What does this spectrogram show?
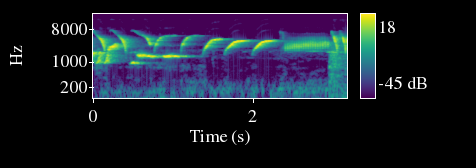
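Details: Canary singing a varied phrase: a series of bright downward-sweeping whistled notes repeated about every quarter second over a lower steady tone, ending in a fast buzzy trill.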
